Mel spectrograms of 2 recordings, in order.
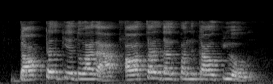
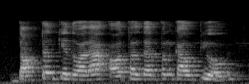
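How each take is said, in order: No difference in how they are said.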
